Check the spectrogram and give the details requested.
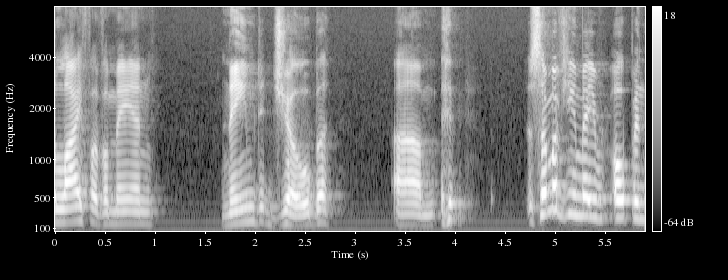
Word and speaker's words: Job: So I don't know how this is going to be interpreted to you today, but it's pronounced Job.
